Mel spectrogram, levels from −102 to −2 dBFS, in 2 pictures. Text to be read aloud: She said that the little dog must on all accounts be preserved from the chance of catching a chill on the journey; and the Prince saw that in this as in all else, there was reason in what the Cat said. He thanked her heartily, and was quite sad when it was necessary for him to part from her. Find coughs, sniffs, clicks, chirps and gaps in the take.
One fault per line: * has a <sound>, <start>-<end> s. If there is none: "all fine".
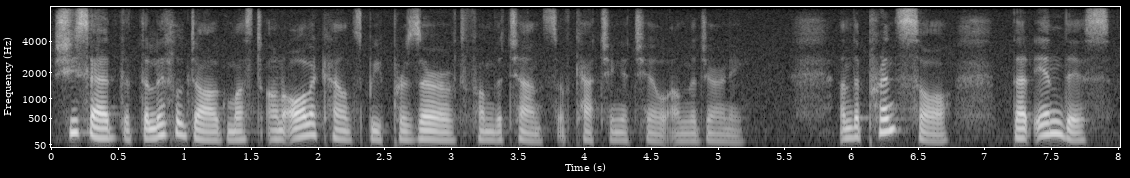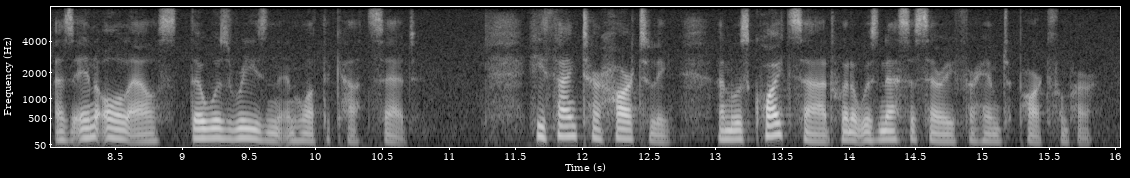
all fine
